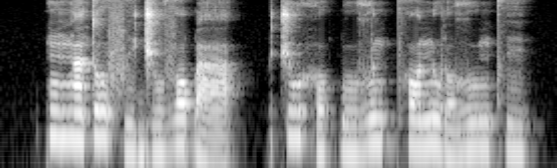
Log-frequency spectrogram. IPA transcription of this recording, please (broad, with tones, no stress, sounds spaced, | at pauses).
kʷ ũ˦ ŋ ã˦ t o˦ f i˨ d͡ʒ uː˨ v ɔ˦ ɓ aː˨ | t͡ʃ uː˦ h o˨ k͡p uː˨ ɣ u˦ n pʰ ɔ˦ n u˦˨ ɾ o˨ ɣ uː˦ ŋ pʰ i˦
